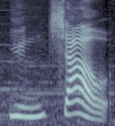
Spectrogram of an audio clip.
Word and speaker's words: Yunshao: Yunshao. Okay, Yunshao. That's how they say it.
